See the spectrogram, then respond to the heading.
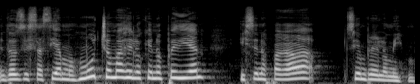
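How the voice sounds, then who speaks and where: A woman talks at a fairly quick pace in a high voice with a dark, mellow tone. The background is quiet. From Argentina. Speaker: union delegate for school support staff. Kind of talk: interview. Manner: animated. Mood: indignant, critical. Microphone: handheld.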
